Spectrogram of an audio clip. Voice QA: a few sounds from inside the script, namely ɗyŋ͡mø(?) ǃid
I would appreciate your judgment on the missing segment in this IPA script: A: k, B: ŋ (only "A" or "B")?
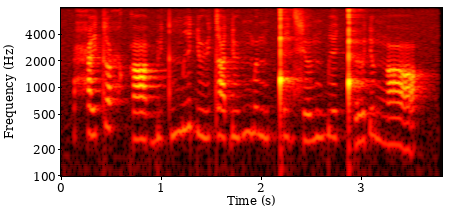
B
